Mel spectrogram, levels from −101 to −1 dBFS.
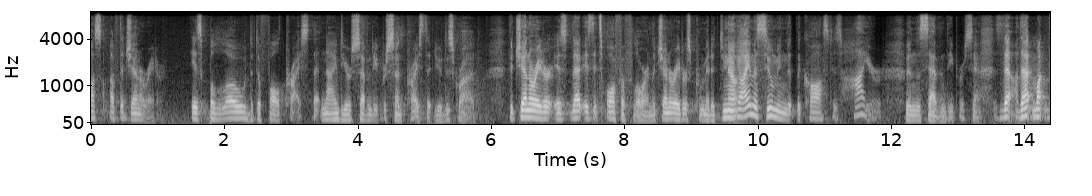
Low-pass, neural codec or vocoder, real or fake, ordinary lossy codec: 7.2 kHz; codec, 16 kHz, 0.5 kbps, X-Codec, HuBERT features, trained on LibriSpeech; fake; Opus, 64 kbps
